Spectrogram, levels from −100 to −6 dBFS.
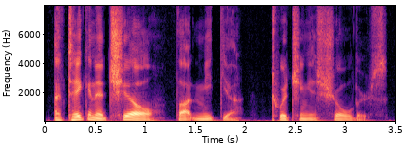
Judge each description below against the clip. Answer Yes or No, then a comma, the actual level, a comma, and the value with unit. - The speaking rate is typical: Yes, average, 155 wpm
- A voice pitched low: Yes, very low, 90 Hz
